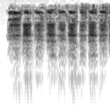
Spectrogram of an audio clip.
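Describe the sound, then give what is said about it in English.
A person imitates a dog panting: a quick, steady run of about ten breathy huffs, fairly loud, with no talking. “That's actually a great example because if you think of a dog when they're asleep, and then you think of a dog when they're panting, it's all upward chest breathing, even in a dog.”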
